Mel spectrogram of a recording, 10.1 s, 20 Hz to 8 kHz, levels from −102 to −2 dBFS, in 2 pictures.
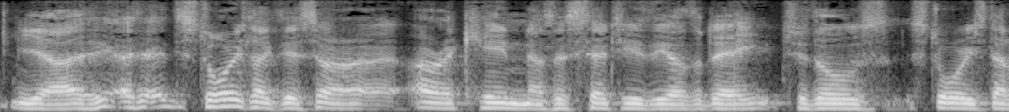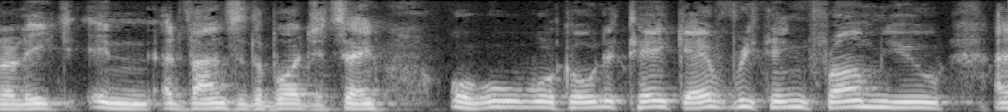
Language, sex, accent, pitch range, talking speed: English, male, British, 115-150 Hz, 215 wpm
